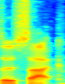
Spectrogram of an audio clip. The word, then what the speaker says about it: Susak: I don't want to pronounce it like that. It's just Susak, but I'm giving it a little bit of an accent, you know.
